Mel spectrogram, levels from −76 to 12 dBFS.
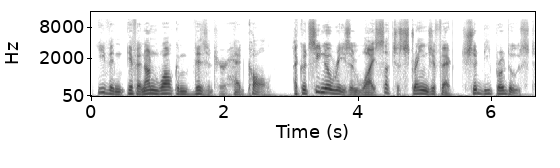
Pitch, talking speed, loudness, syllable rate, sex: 110 Hz, 180 wpm, -18 LUFS, 5.3 syllables/s, male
